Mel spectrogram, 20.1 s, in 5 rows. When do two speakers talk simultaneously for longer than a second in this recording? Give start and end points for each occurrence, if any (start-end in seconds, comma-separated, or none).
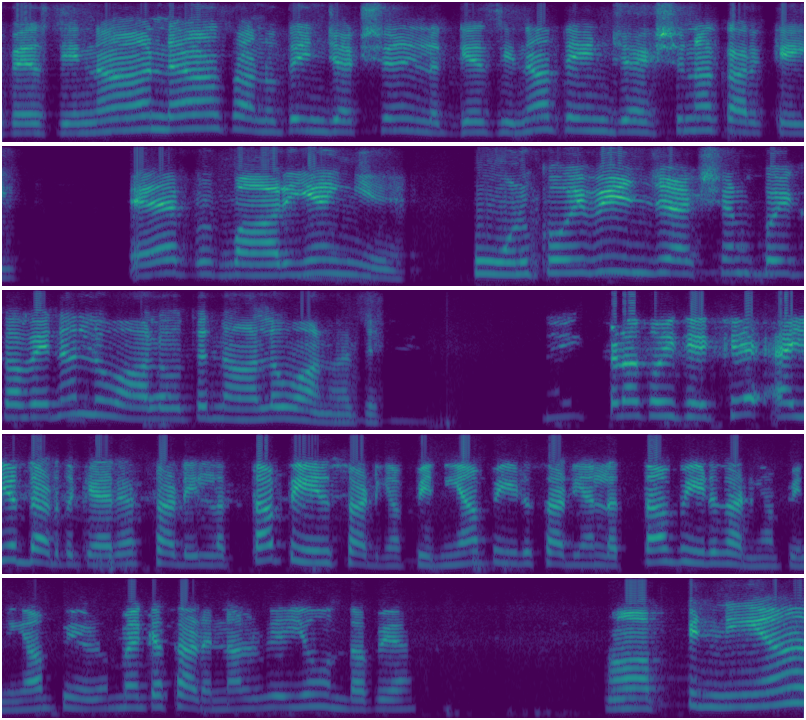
none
